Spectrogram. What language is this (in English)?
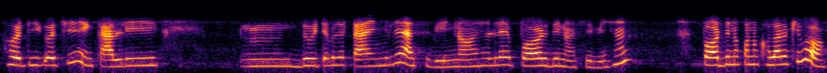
Odia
